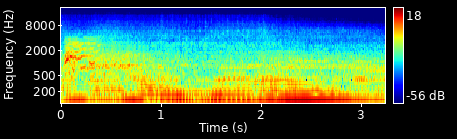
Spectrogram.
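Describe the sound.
A car engine drives off with a steady, buzzing, harmonic drone. Its pitch dips briefly midway, then climbs and holds as the vehicle pulls away. It sounds loud and continuous, with no talk.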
